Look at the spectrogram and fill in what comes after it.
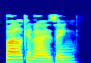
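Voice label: "balkanizing", British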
